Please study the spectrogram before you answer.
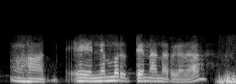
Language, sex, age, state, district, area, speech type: Telugu, male, 18-30, Telangana, Nagarkurnool, urban, conversation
